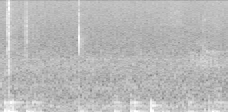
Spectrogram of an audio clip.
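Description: A few faint computer mouse clicks and soft small knocks in a quiet room.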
